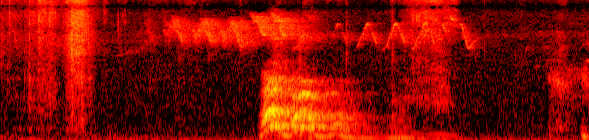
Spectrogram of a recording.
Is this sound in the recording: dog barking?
yes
